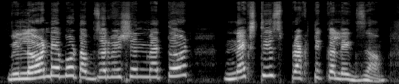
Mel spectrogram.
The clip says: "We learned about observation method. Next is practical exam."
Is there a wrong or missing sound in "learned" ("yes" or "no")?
no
